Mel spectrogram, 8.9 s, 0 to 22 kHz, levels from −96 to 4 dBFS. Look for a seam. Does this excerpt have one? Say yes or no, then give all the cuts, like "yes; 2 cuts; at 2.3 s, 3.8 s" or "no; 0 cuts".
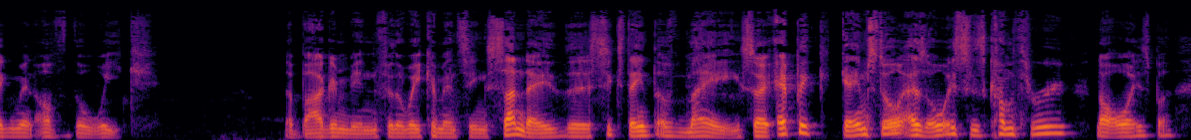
no; 0 cuts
